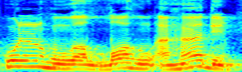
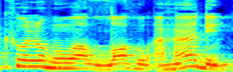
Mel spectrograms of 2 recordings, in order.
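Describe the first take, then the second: First: The first word begins with a deep qaf. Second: The first word begins with a light kaf. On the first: Say: He is Allah, the One. The speaker calls it right. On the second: Eat: He is Allah, the One. The speaker calls it wrong.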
